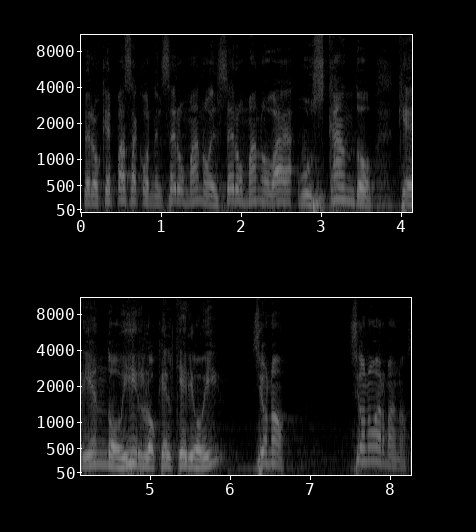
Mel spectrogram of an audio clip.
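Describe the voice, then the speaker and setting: A male pastor preaching a sermon, calling out to the congregation and swinging from quiet asides to shouting. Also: high voice, normal speed, vocal fry. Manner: calls out to the congregation, often says "hermano".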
